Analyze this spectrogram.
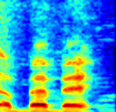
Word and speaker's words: Abebe: Faraji Abibi is what they call him. It's Faraji Abebe.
